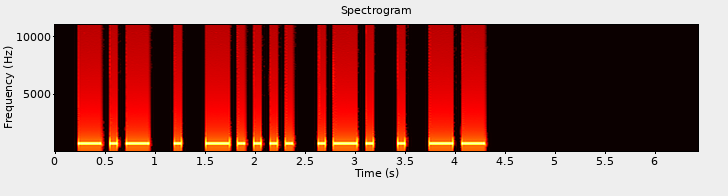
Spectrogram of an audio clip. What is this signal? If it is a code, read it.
Morse code, heard as a keyed tone, about 16 wpm, 700 Hz. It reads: KE6REM
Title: USA Call Signs - 6 Characters - Repeated 2x - 15wpm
